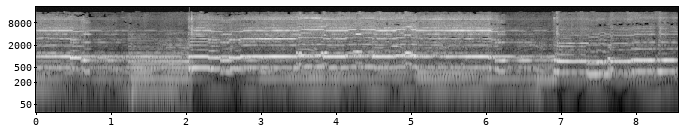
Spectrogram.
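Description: Electronic keyboard playing a sustained melody line that steps between notes, over held bass notes that stop about seven seconds in.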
